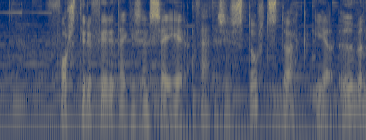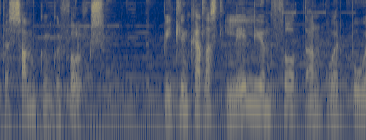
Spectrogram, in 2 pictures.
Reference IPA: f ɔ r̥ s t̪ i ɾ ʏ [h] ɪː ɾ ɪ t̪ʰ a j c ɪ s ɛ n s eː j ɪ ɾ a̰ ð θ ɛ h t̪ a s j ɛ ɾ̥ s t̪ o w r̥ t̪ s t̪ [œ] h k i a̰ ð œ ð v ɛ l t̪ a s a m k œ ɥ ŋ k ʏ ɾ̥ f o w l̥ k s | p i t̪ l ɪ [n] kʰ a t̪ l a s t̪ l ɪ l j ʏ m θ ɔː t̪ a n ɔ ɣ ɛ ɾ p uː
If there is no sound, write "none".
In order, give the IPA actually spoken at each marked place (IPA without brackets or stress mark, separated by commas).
f, œ, n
